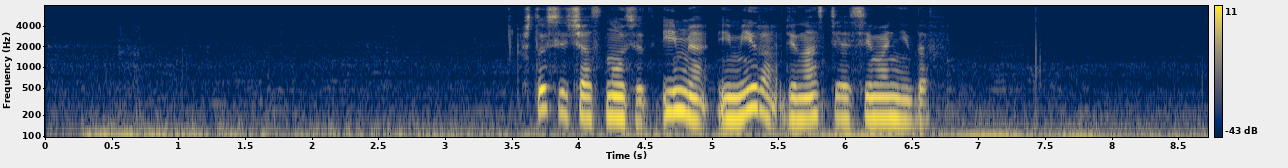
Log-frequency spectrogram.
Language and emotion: Russian, neutral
